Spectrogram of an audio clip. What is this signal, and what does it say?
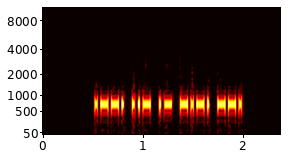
Morse code, heard as a keyed tone, about 44 wpm, 700 Hz. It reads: PUACG
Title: Code Groups - 5 Letters - 45wpm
